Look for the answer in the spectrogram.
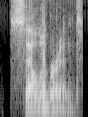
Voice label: "celebrant", American

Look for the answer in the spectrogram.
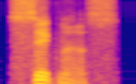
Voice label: "sickness", British

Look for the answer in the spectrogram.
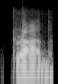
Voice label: "grub", American

